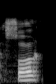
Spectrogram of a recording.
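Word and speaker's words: XOR: Kalau ada A, ini dibacanya A SOR dengan B.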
